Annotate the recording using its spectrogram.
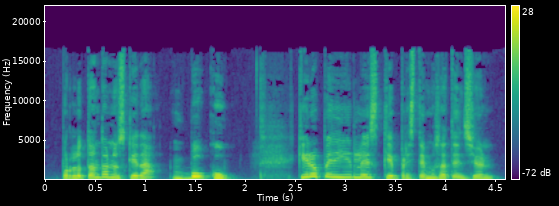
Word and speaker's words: beaucoup: Decimos boku, boku. Se escribe b e a u c o u p.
